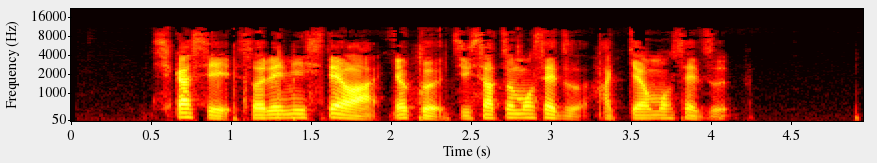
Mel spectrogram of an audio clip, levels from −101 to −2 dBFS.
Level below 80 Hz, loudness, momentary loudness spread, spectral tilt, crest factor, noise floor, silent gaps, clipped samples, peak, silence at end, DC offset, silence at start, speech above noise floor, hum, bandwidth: -60 dBFS; -23 LUFS; 14 LU; -4 dB/octave; 24 dB; -82 dBFS; none; under 0.1%; -2 dBFS; 0.85 s; under 0.1%; 0.55 s; 58 dB; none; 11.5 kHz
